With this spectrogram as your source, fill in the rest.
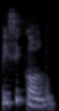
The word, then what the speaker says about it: psicólogo: Então, vejamos aqui o item A, psicólogo. Psicólogo é separado dessa forma. Psicólogo. Então, aqui nós temos uma proparoxítona, né? Nossa sílaba tônica é o có, é a antipenúltima.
